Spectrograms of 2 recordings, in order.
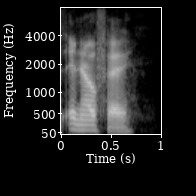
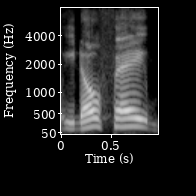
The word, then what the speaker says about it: Enofe: Is it pronounced enough like you're enough? – Idris Enofe. – Oh, it's almost like enough. If you read it, it's Enofe. So Enofe, Blade, and OJ.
